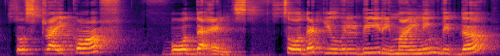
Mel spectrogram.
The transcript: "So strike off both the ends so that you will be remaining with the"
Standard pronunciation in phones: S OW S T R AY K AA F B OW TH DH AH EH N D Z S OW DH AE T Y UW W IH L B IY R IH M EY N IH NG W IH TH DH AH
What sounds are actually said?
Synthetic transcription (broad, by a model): S OW S T R AY K AA F B OW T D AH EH N D S OW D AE T Y UW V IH L B IY R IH M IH N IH NG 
